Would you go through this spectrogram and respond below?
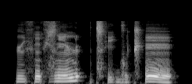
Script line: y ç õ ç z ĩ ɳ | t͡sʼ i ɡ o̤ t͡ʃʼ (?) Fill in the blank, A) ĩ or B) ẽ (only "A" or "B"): B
